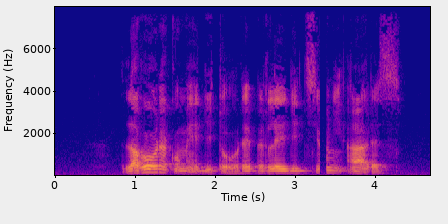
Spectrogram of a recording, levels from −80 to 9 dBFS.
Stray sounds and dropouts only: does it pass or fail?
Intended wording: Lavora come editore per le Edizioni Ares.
fail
